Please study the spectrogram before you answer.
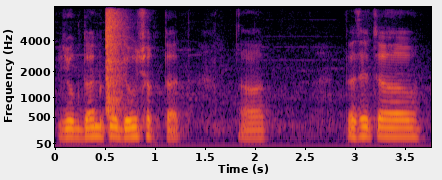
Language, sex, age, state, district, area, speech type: Marathi, male, 30-45, Maharashtra, Nagpur, urban, spontaneous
